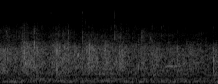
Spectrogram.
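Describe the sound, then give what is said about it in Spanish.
Congregation applauding God during a Spanish-language church service: soft, continuous clapping that stays level and faint throughout. “¿Cuántos pueden dar un aplauso a Dios por eso?”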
